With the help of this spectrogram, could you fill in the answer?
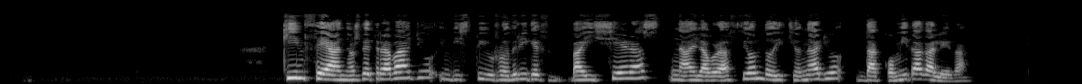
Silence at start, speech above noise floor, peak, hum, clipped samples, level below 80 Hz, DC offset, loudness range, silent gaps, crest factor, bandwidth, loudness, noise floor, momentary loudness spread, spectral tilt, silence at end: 2.85 s; 53 dB; -2 dBFS; none; under 0.1%; -80 dBFS; under 0.1%; 5 LU; none; 22 dB; 11.5 kHz; -22 LUFS; -75 dBFS; 14 LU; -3.5 dB/octave; 1.15 s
